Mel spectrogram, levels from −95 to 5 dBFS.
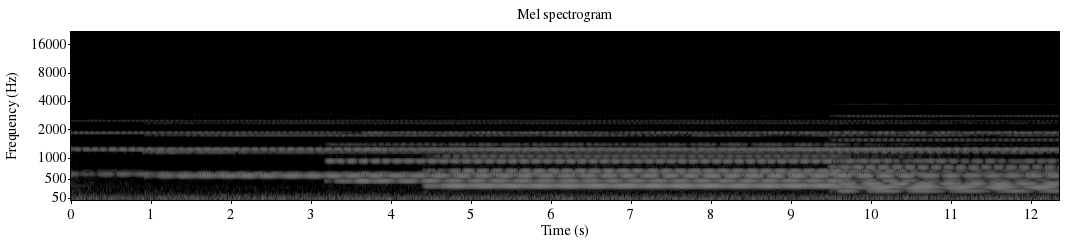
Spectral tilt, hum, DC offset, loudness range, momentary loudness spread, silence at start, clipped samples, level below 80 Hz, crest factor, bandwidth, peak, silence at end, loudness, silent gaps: -7.5 dB/octave; none; under 0.1%; 6 LU; 8 LU; 0 s; under 0.1%; -70 dBFS; 12 dB; 6 kHz; -38 dBFS; 0 s; -51 LUFS; none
